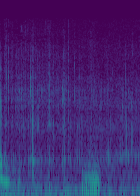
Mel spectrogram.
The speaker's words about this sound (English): The ASMR for pouring Coke?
